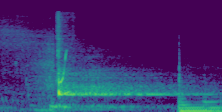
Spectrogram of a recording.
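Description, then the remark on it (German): A single tear drips from a chin onto a phone display held in a hand, landing with a crisp plop, followed by a short resonant ring that fades slowly. A duller knock comes a moment later over a quiet background. “Eine Träne fließt über Hannas Wange, vorbei an ihrem Mund und tropft vom Kinn auf das Handy-Display in ihrer Hand.”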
